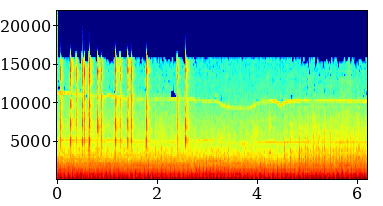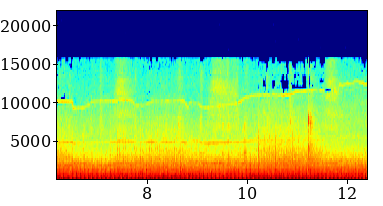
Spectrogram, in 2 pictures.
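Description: A helicopter in the video game Far Cry 5 drones on steadily for the whole stretch, a loud, even rotor chop with engine whine and no breaks.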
